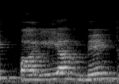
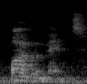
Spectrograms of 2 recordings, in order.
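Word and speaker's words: parliament: जैसे अब देखिए यहां आपका आई साइलेंट है। कभी भी पार्लियामेंट नहीं पढ़ना है। क्या पढ़ेंगे? पार्लियामेंट।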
